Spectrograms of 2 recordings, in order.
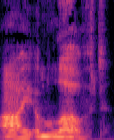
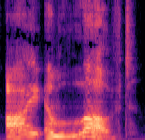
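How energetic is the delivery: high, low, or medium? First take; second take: medium; high. First: It is said with somewhat more energy. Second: It is said with the most energy. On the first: "with a little more gusto" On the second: "with even more oomph"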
